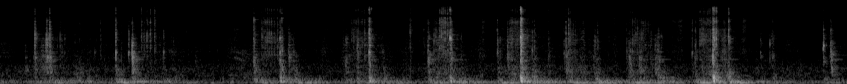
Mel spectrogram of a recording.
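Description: A wrench works loose a nut on the steering linkage of a 2007 Ram 2500 pickup, giving repeated metallic ratcheting clicks and clanks in an irregular rhythm, close and moderately loud.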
